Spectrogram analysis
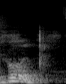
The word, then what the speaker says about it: Hoon: It's pronounced as Hoon.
